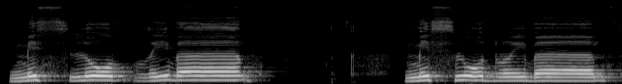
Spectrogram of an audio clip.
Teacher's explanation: پہلا را موٹا ہوگا، تشدید ہے، را سے پہلے، را ساکن سے پہلے پیش ہے، اور دوسری را جو ہے باریک ہوگی، را کے نیچے زیر ہے، باقی اوپر کھڑا زبر ہے، ایک اندر میں کھینچیں گے.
